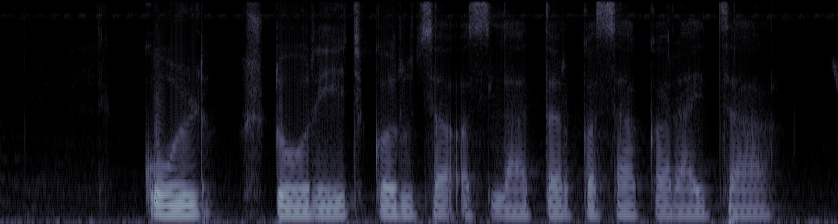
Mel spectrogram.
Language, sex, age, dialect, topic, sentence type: Marathi, male, 18-24, Southern Konkan, agriculture, question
